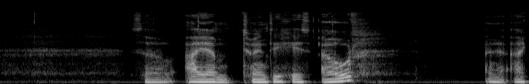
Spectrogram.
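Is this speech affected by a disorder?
Yes: Down syndrome; speech not always clear, word-finding difficulty, helped when listeners wait.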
